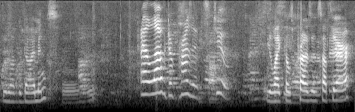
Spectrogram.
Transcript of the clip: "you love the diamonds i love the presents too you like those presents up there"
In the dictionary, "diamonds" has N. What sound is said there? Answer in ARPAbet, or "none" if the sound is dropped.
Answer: N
